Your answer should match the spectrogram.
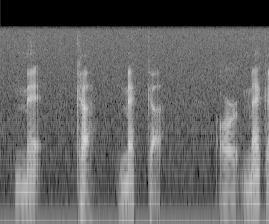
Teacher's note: Then, in fact, I should say this is that once I taught the su, is that same rule applies in katakana as in hiragana. The small su becomes a glottal stop. So this right here would be me, small glottal stop or a small pause.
